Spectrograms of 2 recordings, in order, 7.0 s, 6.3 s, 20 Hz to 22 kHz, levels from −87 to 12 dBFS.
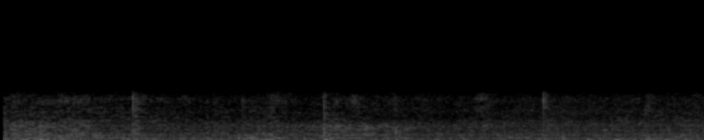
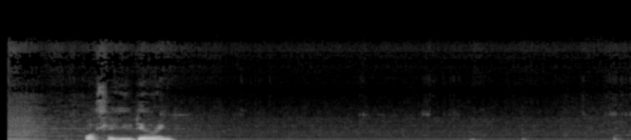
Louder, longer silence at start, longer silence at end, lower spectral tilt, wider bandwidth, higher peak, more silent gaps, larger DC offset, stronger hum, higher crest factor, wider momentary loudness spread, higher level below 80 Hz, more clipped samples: second, -56 LUFS vs -20 LUFS; about the same, 0 s vs 0.05 s; second, 0 s vs 0.15 s; second, -4 dB/octave vs -8 dB/octave; second, 8.2 kHz vs 16 kHz; second, -32 dBFS vs -2 dBFS; neither; neither; neither; about the same, 24 dB vs 24 dB; second, 6 LU vs 25 LU; second, -76 dBFS vs -54 dBFS; neither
